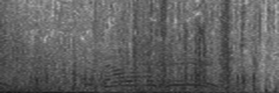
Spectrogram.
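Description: A grenade goes off in a desert combat video game mission, a heavy boom in the opening moment followed by rumbling debris and scattered gunfire, with a voice shouting over the noise.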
